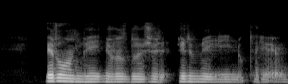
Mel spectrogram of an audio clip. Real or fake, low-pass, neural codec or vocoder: fake; 7.2 kHz; autoencoder, 22.05 kHz, a latent of 192 numbers a frame, VITS, trained on one speaker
